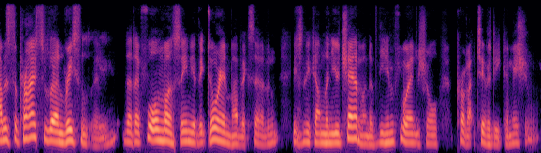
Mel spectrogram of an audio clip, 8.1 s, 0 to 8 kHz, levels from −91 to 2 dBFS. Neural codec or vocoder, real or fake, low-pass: codec, 16 kHz, 1 kbps, FreqCodec, larger model; fake; 7.2 kHz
